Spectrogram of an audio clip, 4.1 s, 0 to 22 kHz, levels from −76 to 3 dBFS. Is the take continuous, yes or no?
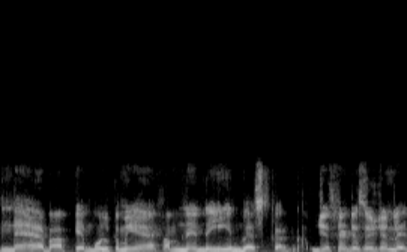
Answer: no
